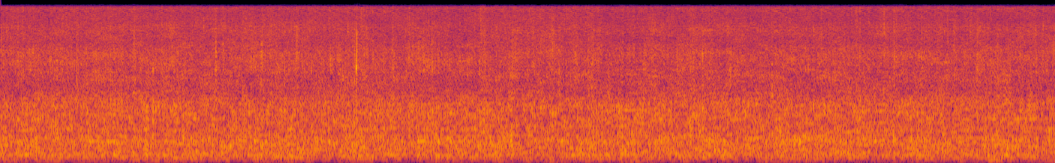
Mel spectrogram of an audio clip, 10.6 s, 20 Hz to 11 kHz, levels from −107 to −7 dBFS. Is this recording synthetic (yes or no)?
yes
